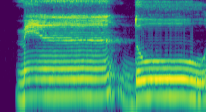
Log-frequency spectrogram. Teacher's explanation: نون ساکن کے بعد حروف اخفا میں سے دال آ رہا ہے تو یہاں 1 الف کی مقدار غنہ کیا جائے گا · دال کے بعد واو مدہ ہے، 1 الف کی مقدار اس کو لمبا کریں گے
